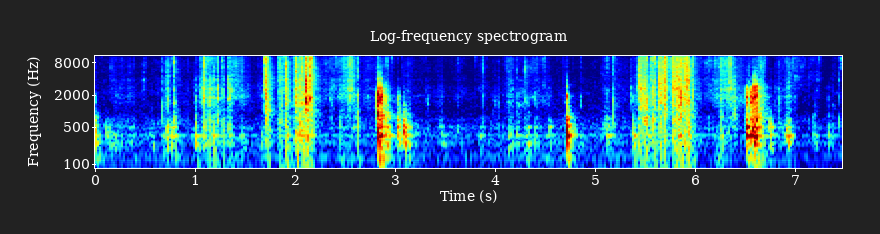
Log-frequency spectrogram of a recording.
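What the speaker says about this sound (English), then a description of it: "Let's cut the deck." Stiff tarot cards riffled and cut by hand in several quick bursts, crisp papery flutters and slaps near and moderately loud, with short pauses between handlings and no talking.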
